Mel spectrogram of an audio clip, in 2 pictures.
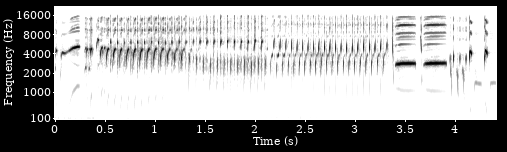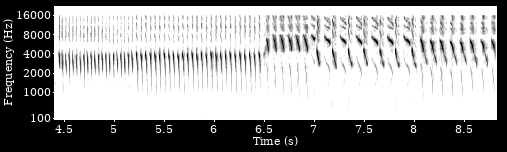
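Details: Yellow canary singing as a tutor for young canaries, delivering long buzzy rolling trills at changing pitches, broken by a few sharp whistled notes, then shifting into quicker repeated chirps.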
